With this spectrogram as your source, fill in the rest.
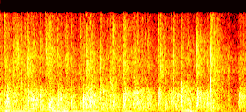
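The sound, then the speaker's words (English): A Baptist church audience gives a round of applause, a busy patter of many hands with uneven bursts, while voices are heard beneath and alongside the clapping. “Right, give a round of applause.”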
